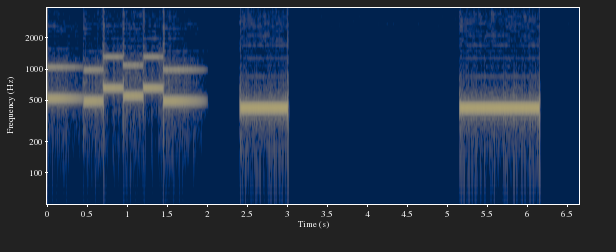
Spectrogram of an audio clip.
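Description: Busy signal on a call to a municipal office's human resources line: a quick run of shifting two-note tones, then two long, steady, loud beeps separated by silence.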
